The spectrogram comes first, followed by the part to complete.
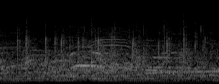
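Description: A church organ holds a soft, steady chord while scattered faint shouts and responses come from the congregation.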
